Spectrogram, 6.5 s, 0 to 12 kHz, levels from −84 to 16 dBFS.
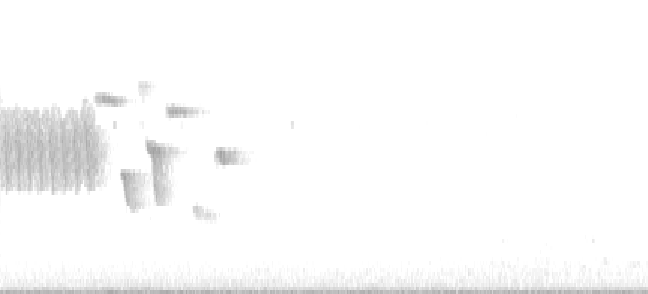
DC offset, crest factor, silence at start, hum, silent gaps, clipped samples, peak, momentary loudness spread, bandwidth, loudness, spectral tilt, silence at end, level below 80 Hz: under 0.1%; 16 dB; 0 s; none; none; under 0.1%; -36 dBFS; 14 LU; 11 kHz; -54 LUFS; -2 dB/octave; 0 s; -58 dBFS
